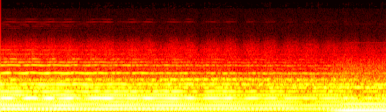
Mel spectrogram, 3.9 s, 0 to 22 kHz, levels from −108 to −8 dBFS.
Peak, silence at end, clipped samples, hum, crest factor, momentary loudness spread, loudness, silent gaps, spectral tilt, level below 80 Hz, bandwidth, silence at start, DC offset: 0 dBFS; 0 s; under 0.1%; 50 Hz at -35 dBFS; 12 dB; 7 LU; -14 LUFS; none; -13 dB/octave; -22 dBFS; 3.7 kHz; 0 s; under 0.1%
